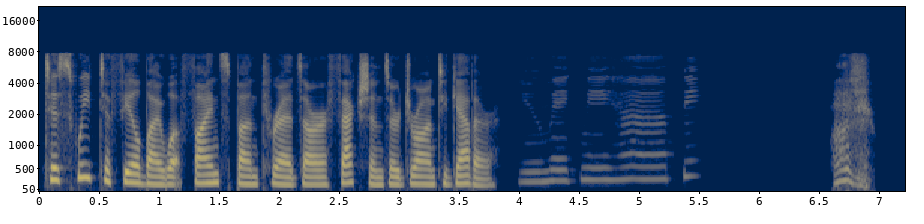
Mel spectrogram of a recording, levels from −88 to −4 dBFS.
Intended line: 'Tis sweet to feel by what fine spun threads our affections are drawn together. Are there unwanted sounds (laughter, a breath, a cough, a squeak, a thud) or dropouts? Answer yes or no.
yes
